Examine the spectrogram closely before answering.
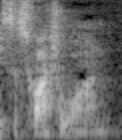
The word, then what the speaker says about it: Saskatchewan: So in the best term, it is Sacagawea with a crossbeat of a Wan, like a Obi-Wan Kenobi, so I say Saskatchewan.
